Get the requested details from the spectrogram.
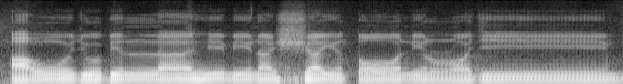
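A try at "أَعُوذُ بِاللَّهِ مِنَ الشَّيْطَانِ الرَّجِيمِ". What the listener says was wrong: Jadi jangan ju ya. Zu. A'udzu.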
